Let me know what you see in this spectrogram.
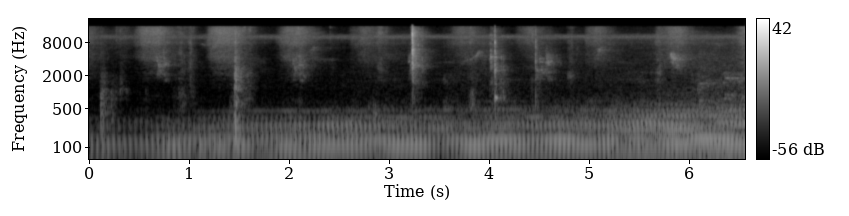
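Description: A motorcycle engine running with a steady low hum that grows louder, with a few sharp clicks and taps over it.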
